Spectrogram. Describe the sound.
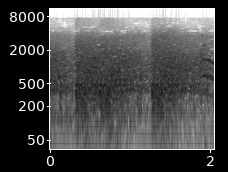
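Two gunshots ring out on a frontier trail, each a loud, harsh burst of noise that hangs on in a long, hissing tail.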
